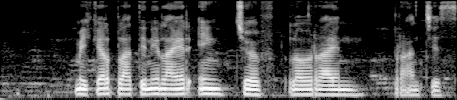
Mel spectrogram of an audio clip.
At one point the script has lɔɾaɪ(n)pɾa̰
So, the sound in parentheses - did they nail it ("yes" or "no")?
yes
